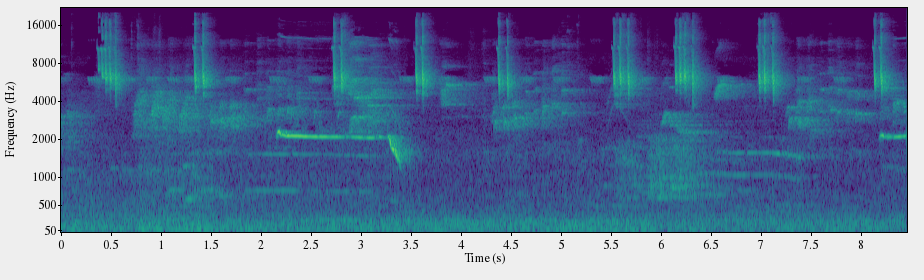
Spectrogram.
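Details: Busy high chirping from a caged nuthatch fed on pellet food, short sharp bursts roughly every second mixed with a long level whistle that drops away at its end, over a low steady hum.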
